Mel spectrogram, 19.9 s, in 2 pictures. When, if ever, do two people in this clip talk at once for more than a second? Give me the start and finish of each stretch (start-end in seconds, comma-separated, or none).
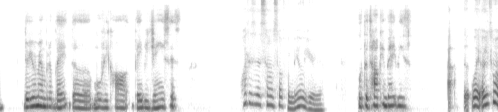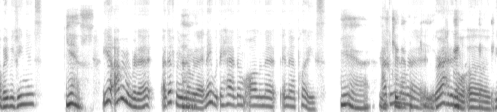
17.6-19.2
